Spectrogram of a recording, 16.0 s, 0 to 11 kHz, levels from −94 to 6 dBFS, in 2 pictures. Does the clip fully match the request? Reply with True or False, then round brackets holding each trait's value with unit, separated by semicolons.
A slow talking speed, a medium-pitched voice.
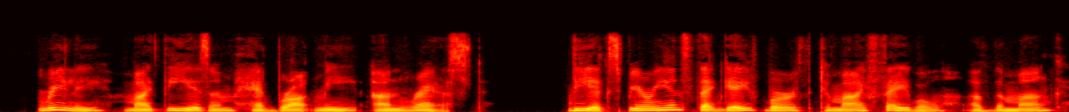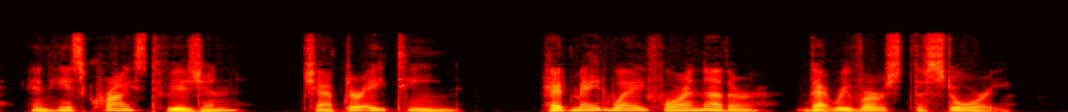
True (125 wpm; 150 Hz)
